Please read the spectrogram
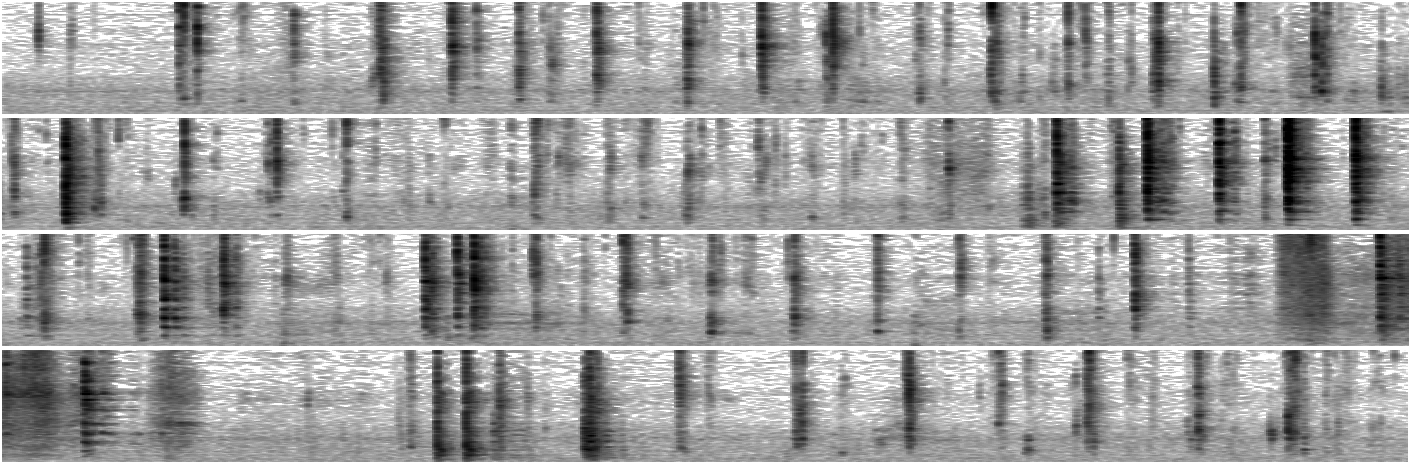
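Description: Metal chopsticks clicking and clattering against a ceramic plate and dishes: scattered light taps, with a few busier flurries of clicks.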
